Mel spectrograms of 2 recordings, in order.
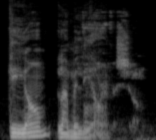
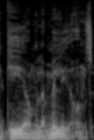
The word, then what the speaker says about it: Guillaume Lamillion: Guillaume Lamillion. There we go. There we go, especially with me not talking. If it doesn't rhyme, you're not pronouncing it right.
